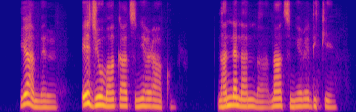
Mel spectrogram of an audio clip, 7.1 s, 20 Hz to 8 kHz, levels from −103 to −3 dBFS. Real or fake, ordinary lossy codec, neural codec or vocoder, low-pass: fake; none; codec, 16 kHz, 0.8 kbps, ZipCodec; none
